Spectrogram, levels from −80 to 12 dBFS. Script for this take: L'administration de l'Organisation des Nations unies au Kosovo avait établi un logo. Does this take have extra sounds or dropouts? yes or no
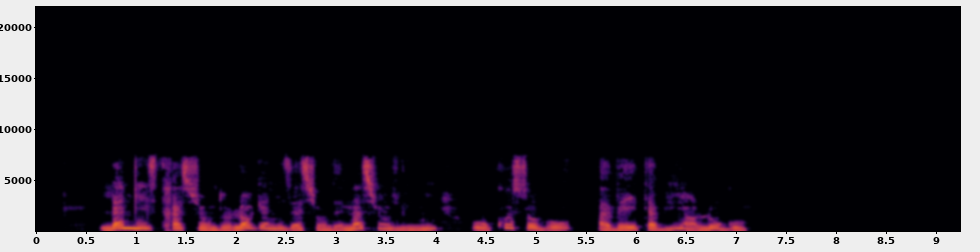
no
